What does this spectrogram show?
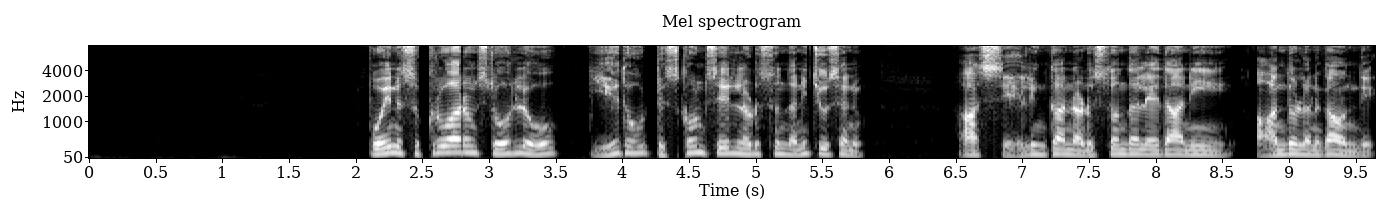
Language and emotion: Telugu, fearful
